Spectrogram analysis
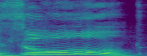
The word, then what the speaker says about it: Isolde: Isolde. That's how you say it.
